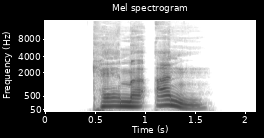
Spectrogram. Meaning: first/third-person singular subjunctive II of ankommen
- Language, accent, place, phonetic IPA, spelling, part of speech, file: German, Germany, Berlin, [ˌkɛːmə ˈan], käme an, verb, De-käme an.ogg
